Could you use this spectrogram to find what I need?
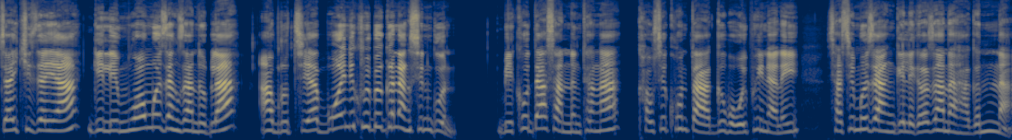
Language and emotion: Bodo, angry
